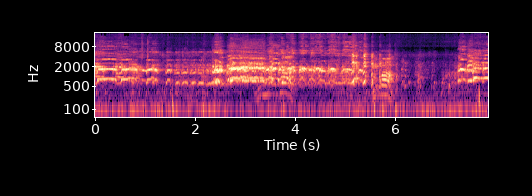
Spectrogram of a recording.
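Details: Kukuak Balenggek roosters crowing at a training contest in Ampang Kualo, Kota Solok, May 2024; long, stepped, harmonic crows overlap one another, rising and falling in wavering tiers over a steady low rumble.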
